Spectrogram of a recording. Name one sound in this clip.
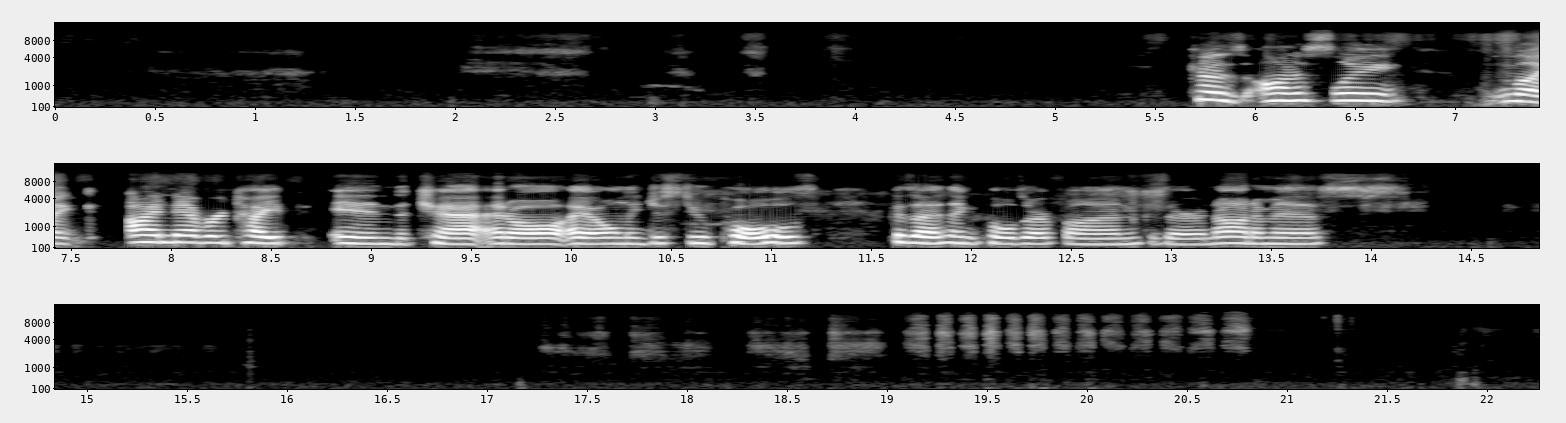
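A marker squeaks and scratches softly across paper.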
